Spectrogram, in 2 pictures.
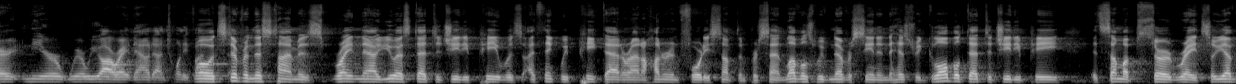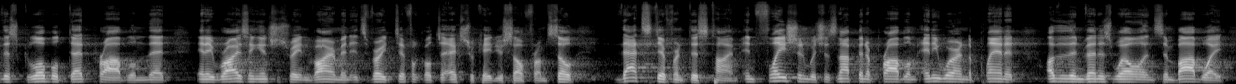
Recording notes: speak at the Zeta Live conference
